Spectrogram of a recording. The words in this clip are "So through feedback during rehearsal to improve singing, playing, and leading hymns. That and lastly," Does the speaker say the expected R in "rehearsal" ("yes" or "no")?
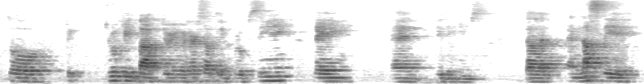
no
